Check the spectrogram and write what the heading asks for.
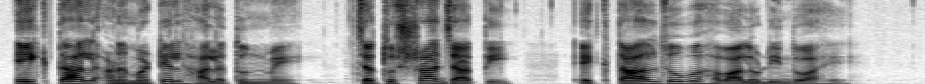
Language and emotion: Sindhi, neutral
